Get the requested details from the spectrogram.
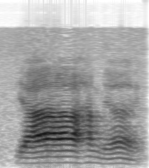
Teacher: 그러면 야는 뒤에 아라고 발음을 하는데 앞에가 뭐가 있냐면 이라는 게 하나가 더 들어가요. 다만 이는 아주 짧게 발음하고 아를 길게 발음하죠. · 그러면 야라고 하는 모음에는 아가 들어있다는 얘기죠. 그러면 야는 뒤에 아라고 발음을 하는데 앞에가 뭐가 있냐면 이라는 게 하나가 더 들어가요. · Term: 이중모음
